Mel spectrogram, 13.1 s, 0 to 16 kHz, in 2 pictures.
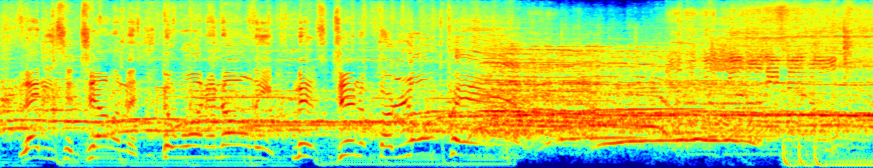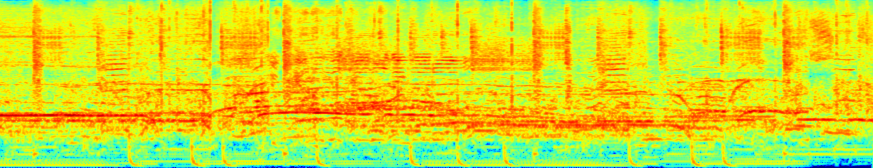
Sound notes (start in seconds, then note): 4.1 audience cheering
